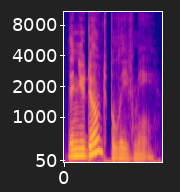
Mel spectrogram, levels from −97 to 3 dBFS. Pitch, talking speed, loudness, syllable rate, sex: 140 Hz, 205 wpm, -17 LUFS, 5.5 syllables/s, male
